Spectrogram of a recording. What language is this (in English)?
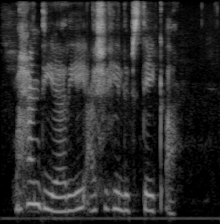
Somali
